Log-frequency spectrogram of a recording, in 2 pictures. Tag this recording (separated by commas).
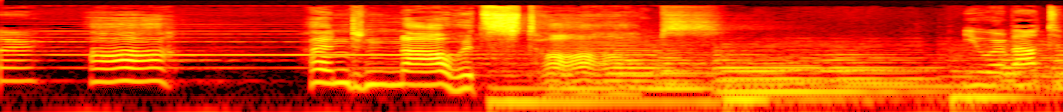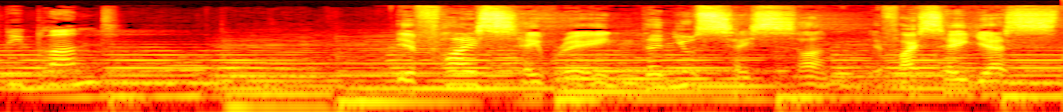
Speech, Music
